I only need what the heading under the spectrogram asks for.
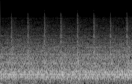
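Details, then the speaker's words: Wohlhaupter UK4 head shank being machined on an Axelson engine lathe: light regular clicks about six a second over steady lathe hum from a rough spot left by cut-off wheels, hard outer material. "I don't know if you can hear it clicking."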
